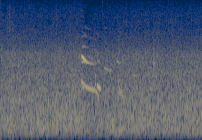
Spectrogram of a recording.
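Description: A gull cries sharply overhead.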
